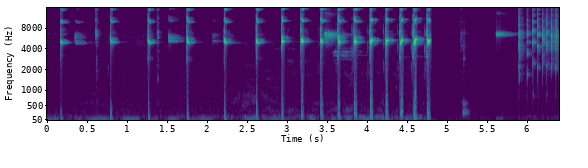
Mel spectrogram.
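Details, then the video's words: Male fighter lovebird giving its long chatter to excite females into joining: a string of sharp, high ticking notes that quickens to a steady rapid series, a pause, then a thin whistle and a buzzy rattle. "PANCINGAN SUARA LOVEBIRD FIGHTER JANTAN NGEKEK INI ,,!!! BIKIN LOVEBIRD BETINA IKUT NGEKEK"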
